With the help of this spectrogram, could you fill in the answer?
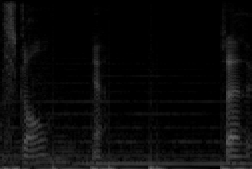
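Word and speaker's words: Skaal: How it's pronounced. S-K-A-A-L, Skull.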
